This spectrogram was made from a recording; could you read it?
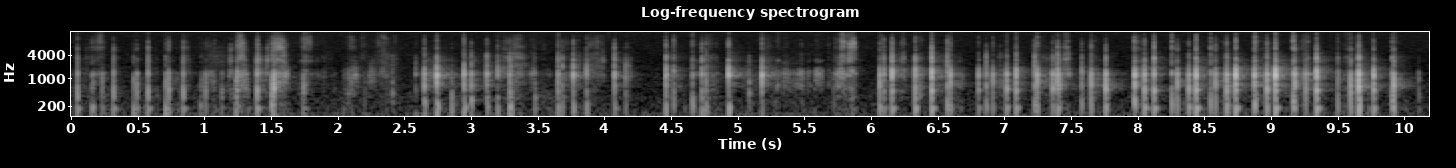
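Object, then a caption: Small closed cardboard box. Long painted nails scratch and tap the sides of a small, closed, hollow white cardboard Apple earphone box, held in both hands with the lid on. Quick, dry, papery taps and scratches come in a dense, uneven stream, centered in the midrange around 1 kHz. Each one stops almost at once, with no ring.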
